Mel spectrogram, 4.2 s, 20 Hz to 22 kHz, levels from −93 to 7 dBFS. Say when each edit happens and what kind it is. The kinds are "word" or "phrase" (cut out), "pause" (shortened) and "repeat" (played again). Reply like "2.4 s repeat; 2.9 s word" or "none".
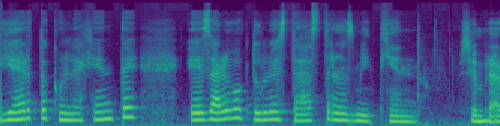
2.0 s phrase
